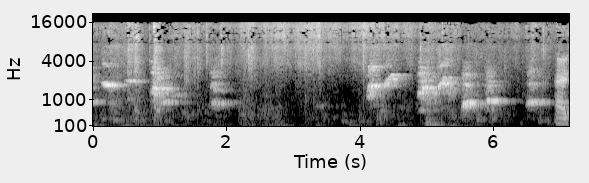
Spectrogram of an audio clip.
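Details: Doberman puppies, one described as male, letting out sharp high yelps and drawn-out whining tones that slide upward, in scattered bursts over several seconds, alongside a person's voice and handling noise.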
